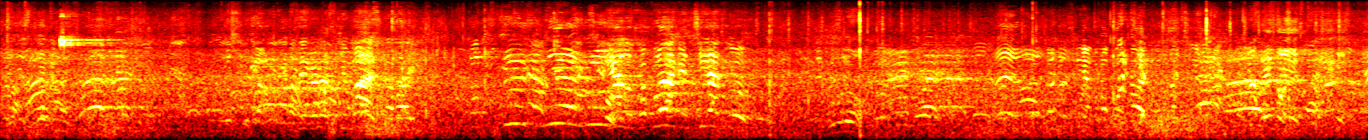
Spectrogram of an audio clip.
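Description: A football thumps off a player's foot.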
